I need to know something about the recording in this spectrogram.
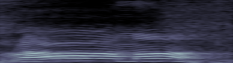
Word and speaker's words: Rama: wrong Oh No why the word Ram has two syllables please repeat rah and MA but what are these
